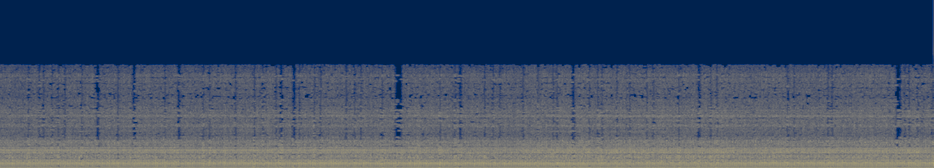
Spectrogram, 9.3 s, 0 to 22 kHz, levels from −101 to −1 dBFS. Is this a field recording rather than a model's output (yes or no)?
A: yes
